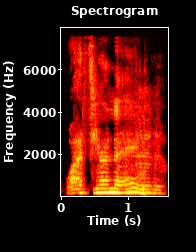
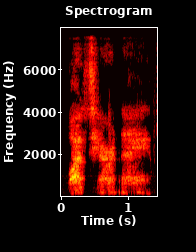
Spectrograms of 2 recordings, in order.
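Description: First: It is said louder, almost shouting. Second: It is said at a normal, quiet volume.

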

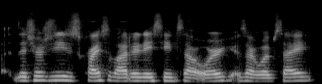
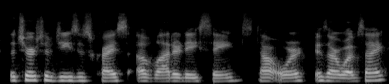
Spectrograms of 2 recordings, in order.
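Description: First: It is spoken at a normal, quicker pace. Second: It is spoken at a slower, deliberate pace.

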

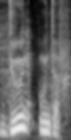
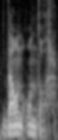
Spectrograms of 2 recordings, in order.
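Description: First: It is said in a put-on Australian accent. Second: It is said in the speaker's ordinary accent.

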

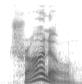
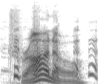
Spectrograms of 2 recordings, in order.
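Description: First: The middle syllable is dropped, like Tronno. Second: All three syllables are fully pronounced.

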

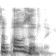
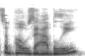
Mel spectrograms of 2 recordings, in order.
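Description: First: The middle consonant is a d sound. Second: The middle consonant is a b sound. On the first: The speaker calls it right. "the real word is supposedly" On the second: The speaker calls it wrong. "It's not supposably"

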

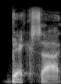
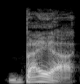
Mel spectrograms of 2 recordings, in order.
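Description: First: The x is sounded in the word. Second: The x is silent in the word. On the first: The speaker calls it wrong. "not Bexar County" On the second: The speaker calls it right. "It's actually pronounced Bexar County"

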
